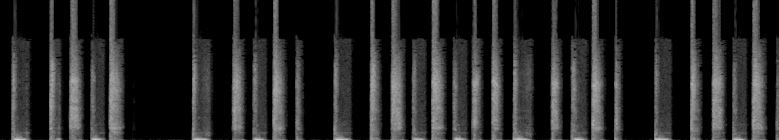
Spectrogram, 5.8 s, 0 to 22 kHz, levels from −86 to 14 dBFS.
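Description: From start to finish there's hard clipping: the sound is pushed roughly 14 dB past what the stage can carry, so every loud moment gets its peaks sliced flat. Only a small share of samples hit the ceiling, but those squared-off tops throw harsh high harmonics, giving a gritty fuzz on each louder event.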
